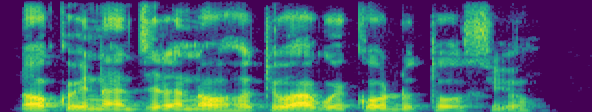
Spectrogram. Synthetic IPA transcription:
nɔkwinad͡ʒiɾanɔɦɔtiwaɣwɛkɔdutɔsḭɔ̰

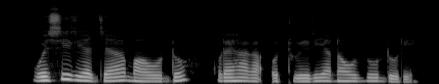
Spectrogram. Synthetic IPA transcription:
weʃiɾiad͡ʒaamaondo | koɾɛɦaɣa̰ʔotweɾianaoðudoɾḭ

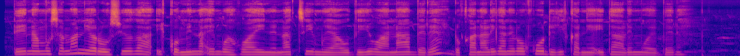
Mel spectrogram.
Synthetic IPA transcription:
d̥enamosɛmaniɔɾosioðaʔikominaʔemwɛhwainenatimujaoðijowanabɛɾɛdokanaɾiɣaneɾɔkodiɾikaniaʔiðaɾemoɛbɛɾɛ

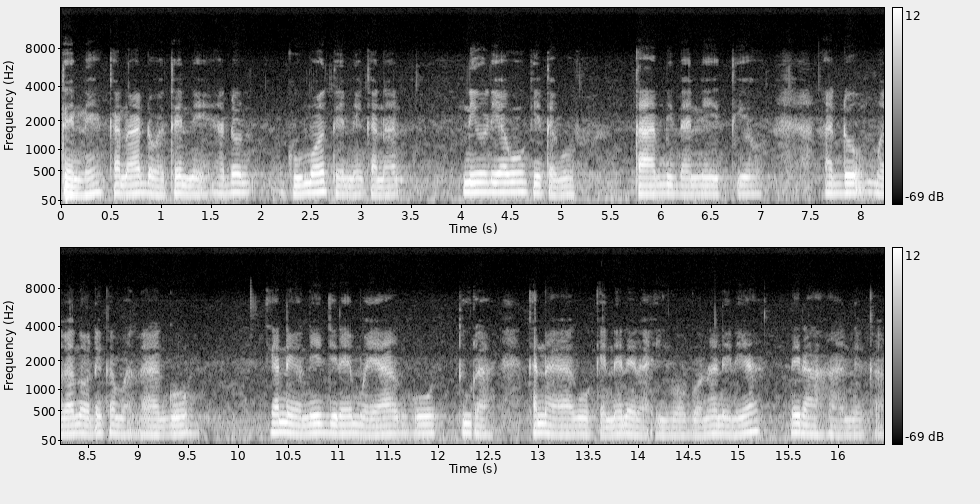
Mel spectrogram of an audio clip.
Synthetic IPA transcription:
tɛnɛkanaːdoatɛnɛado | kumɔtɛnɛkana | neoɾeaɣoketɛɣo | tabiðanetiɔ | adomaɣaðɔːdɛkamaðaɡo | kanajɔned͡ʒeɾɛmwɛjaɣotuɾa | kanaɣaɣokɛnɛɾɛɾaʔiɣɔɡɔnaɾeɾea | ɾeɾaɦaneka

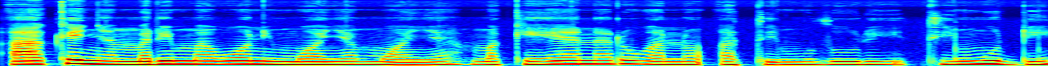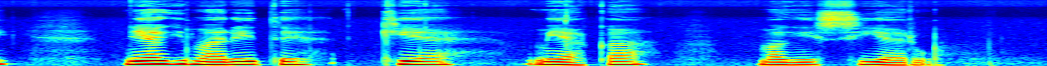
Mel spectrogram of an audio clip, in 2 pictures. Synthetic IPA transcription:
akɛɲamaɾemaβɔnimwaɲamwaɲamakehɛanaɾoɣanɔʔatemoðuɾitimudi | neaɣimaɾetɛ | kʰea | meaka | maɣesiaɾo

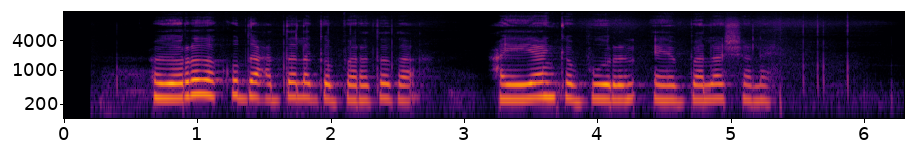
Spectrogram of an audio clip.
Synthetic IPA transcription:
ħʊðʊrɐðɐkʰʊd̪ɑʕd̪ɐlɐɡɐbɐɾɐðɐðɐ | ʕɑjɐjaːŋkʰɐbuːɾɐnɛːbɐlɐʃɐlɛ

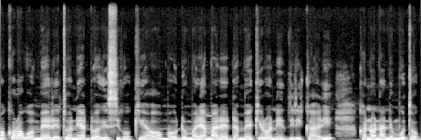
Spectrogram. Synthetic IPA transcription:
akɔɾaɣwɔmɛːɾetwɔneadoaɣesiɣɔkeaɔmaodomaɾeamaɾɛdamɛkeɾwɔneðiɾikaɾi | kanɔnanemotɔ

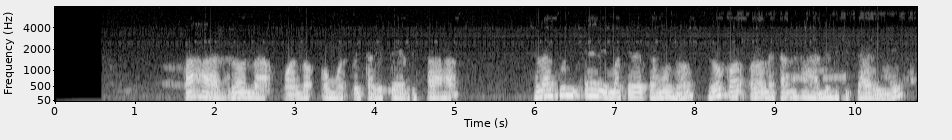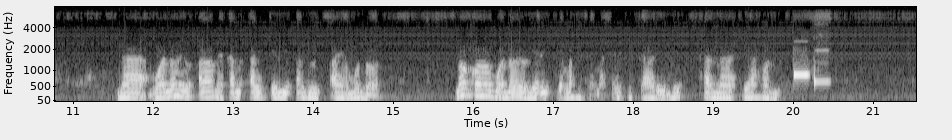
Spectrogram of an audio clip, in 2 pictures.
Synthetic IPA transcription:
haɦadɾɔnamwanɔomwɛwekaɾetɛdihaɦa | hɛnaɡuɾiʔɛɾemakɛɾɛtɛmʊnɔnokɔɾɔʔɔɾanɛkanaɦaɦanedisitaɾenɪ | namwanaojɔʔaɾaɔnɛkanaʔaɾekɛnɛʔaɡuɾia̰jamʊnɔ̰ | nɔkɔɾɔmwanaojɔnɪaɾekiɾɛmaɦitamakɛnisitaɾenɪ | kananɪaɦɔnɛ

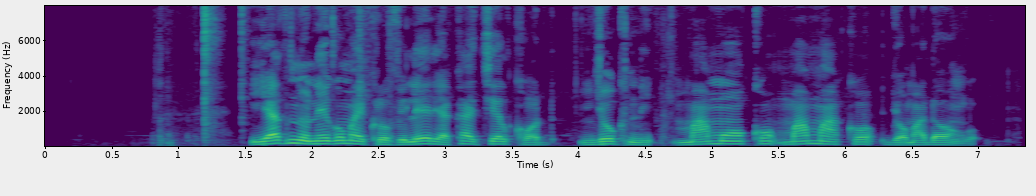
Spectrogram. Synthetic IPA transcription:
jad̪noneɡomaɪkɾofileɾiakaːt͡ʃɪɛlkɔdɲd͡ʒoknimamɔkɔmamakɔd͡ʒɔmadɔŋɡɔ̰

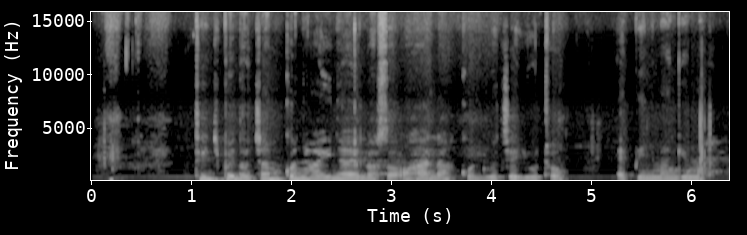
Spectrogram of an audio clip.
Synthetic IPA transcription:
tid͡ʒped̪ot͡ʃamkoɲɔaiɲaɛlɔsɔ̰ʔɔɦalakʰodwet͡ʃejutʰo̰ | epiɲmaŋɡɪma

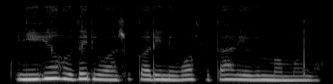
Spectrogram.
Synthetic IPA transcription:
kuɲiɦiaɦoðeɾiwasukaɾineɣwafataɾiɔɣimːamɛða

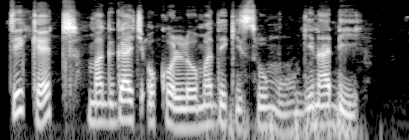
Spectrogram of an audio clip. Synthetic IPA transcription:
tɪkɛtmaɡɡat͡ʃokolomad̪ekisumuɡɪnadi

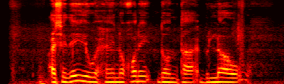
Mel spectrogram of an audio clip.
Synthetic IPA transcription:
ʕɑʃɐðɛjðʊwɑħɑjnɔqɔnɪd̪ɔːnt̪ʰaːbɪlːaw

